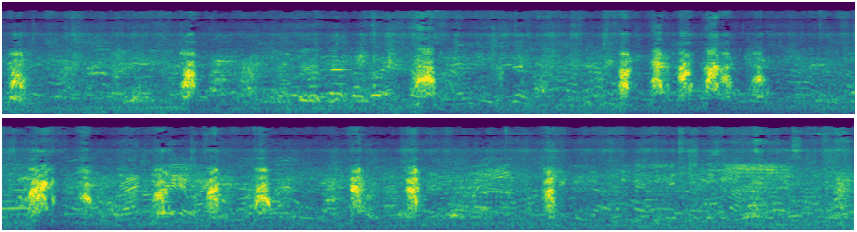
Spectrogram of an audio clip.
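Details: Aggressive brown Pomeranian puppies give sharp, high-pitched yapping barks in quick irregular bursts, with voices in the background.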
